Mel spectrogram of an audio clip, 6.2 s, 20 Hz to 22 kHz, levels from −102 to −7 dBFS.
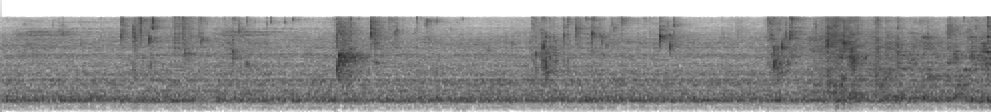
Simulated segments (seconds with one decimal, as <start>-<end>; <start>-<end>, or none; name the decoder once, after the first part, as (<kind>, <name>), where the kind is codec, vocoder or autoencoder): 5.1-5.6 (codec, HILCodec)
